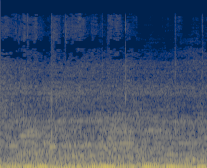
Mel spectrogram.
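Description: Steady low background rumble, with no distinct knocks or clicks.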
